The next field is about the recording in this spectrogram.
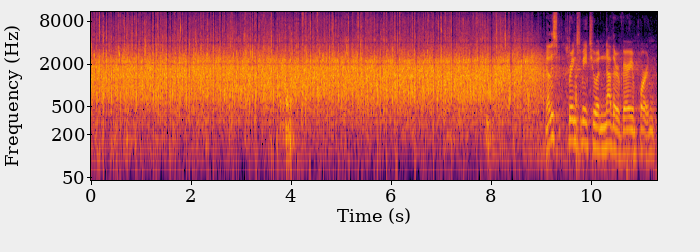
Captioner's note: some Applause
